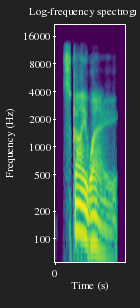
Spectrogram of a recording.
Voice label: "skyway", British

